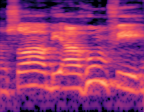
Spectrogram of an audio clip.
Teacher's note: ini mim sukun dengan fa, tidak ada gunnah atau tidak boleh didengungkan, jadi langsung dibaca. Fi, ingat ini ada 4 atau 5 harakat.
